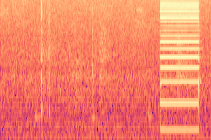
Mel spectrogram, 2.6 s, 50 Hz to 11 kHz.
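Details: Apple MacBook Pro 13 A1278 on startup with a bad RAM module and bad RAM slot: a single harsh buzzy beep about half a second long over a quiet hum, the memory error warning.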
